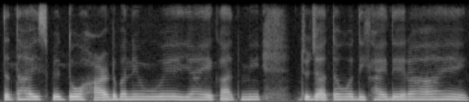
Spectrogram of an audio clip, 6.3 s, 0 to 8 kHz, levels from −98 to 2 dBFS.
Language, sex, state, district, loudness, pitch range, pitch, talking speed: Hindi, female, Bihar, Begusarai, -23 LUFS, 205-215 Hz, 215 Hz, 170 wpm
